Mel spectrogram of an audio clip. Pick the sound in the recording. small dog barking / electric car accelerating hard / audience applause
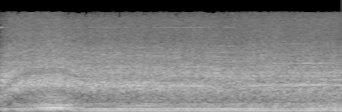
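electric car accelerating hard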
